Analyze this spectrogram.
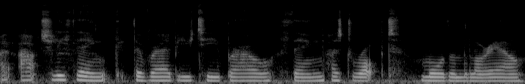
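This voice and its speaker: A woman speaks over noticeable background noise. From southern England. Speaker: beauty vlogger. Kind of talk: casual vlog review. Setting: home, windows open.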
